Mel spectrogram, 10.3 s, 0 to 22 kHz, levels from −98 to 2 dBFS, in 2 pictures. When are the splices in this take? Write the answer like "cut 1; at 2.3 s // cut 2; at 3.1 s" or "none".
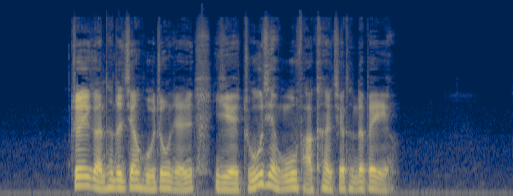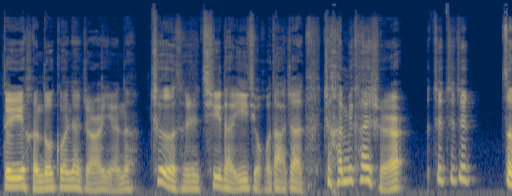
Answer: cut 1; at 6.6 s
